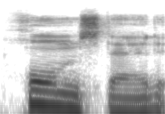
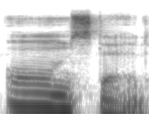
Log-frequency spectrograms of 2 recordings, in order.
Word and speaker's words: Olmsted: It's not Homestead, it's Olmsted. North Olmsted.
